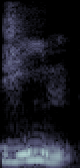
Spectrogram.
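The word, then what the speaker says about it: جيم: usually your pronounces gene as I told you like in George are also like if you are saying giant for example gene gene but in the world game game in English this is a pronunciation or that we use in the Arabic dialect of Cairo or of Alexandria for example so gene gene is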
